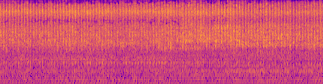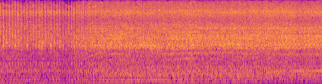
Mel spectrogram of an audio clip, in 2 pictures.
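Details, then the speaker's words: Ford Ranger diesel, temporarily aided by an added 'rotax' for fuel circulation. The clatter rises when the throttle opens, but the revs climb only a little and won't go high. The injection pump is faulty and is limiting engine revs. "kali ini tidak bisa juga sangat tinggi teman-teman masalahnya untuknya sudah bermasalah ya"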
